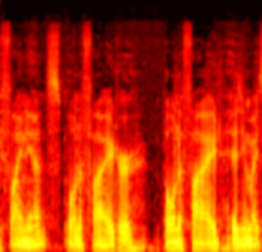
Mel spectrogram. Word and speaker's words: bona fide: is by the way bonafide finance bonafide or bonafide as you might say in anglo but we pronounce it bonafide in latin because i have a latin background so bona fide finance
